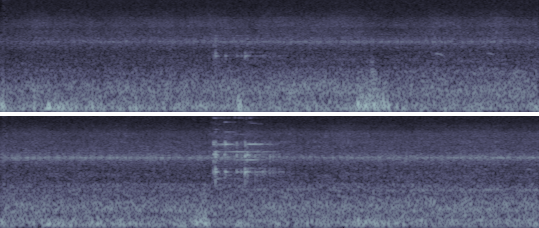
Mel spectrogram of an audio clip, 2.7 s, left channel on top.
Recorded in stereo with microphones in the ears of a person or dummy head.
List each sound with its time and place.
1.1 s cutlery clinking: 60° right (ahead or behind)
